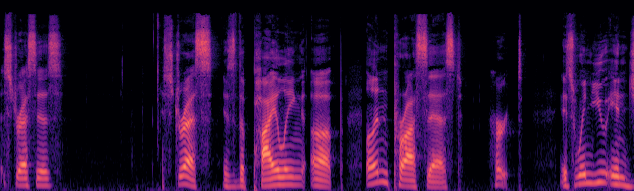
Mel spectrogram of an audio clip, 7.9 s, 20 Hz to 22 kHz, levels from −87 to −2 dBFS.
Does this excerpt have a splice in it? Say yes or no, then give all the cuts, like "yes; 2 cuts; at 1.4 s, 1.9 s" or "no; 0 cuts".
yes; 1 cut; at 4.5 s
